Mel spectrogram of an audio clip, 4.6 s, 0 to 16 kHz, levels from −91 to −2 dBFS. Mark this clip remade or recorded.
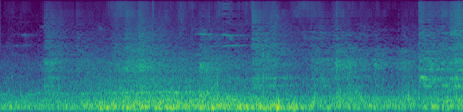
remade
